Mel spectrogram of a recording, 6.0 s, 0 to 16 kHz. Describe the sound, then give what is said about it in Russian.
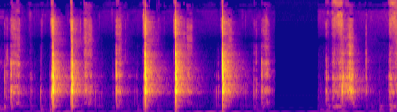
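A knife chops red and green bell peppers into fairly large pieces of about 2 cm on a board, in quick, uneven strokes, each one a sharp crisp knock with a bright rasp, followed by a pause and a softer burst of cutting. “Нарезать тем же способом”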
